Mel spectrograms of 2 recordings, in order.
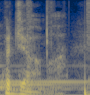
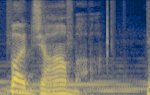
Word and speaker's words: pajama: pajama. That's a type of clothing that I've worn many, many times in my life. And it's pronounced like that, pajama, not pajama.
